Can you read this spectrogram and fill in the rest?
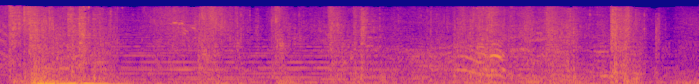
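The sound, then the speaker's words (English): A strong door that won't give is battered with heavy blows: a loud booming crash at the start, then several more thuds and wooden whacks at uneven intervals over a rumbling, noisy background. “The door won't give! It's too strong!”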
